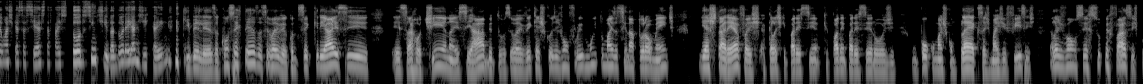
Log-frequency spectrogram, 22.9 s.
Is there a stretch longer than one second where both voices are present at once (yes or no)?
no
